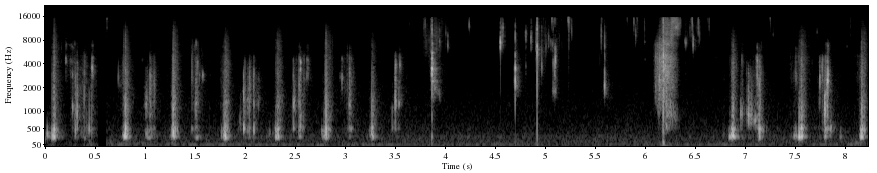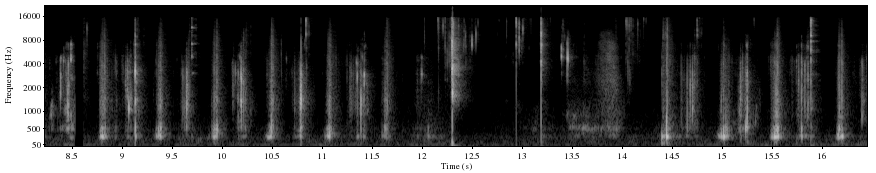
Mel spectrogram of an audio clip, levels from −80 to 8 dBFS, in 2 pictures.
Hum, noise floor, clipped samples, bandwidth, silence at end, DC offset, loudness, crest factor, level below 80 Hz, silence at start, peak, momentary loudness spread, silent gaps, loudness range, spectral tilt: none; -52 dBFS; under 0.1%; 16 kHz; 0 s; under 0.1%; -25 LUFS; 28 dB; -56 dBFS; 0 s; 0 dBFS; 15 LU; 0.54-0.61 s, 8.54-8.61 s; 3 LU; -1 dB/octave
